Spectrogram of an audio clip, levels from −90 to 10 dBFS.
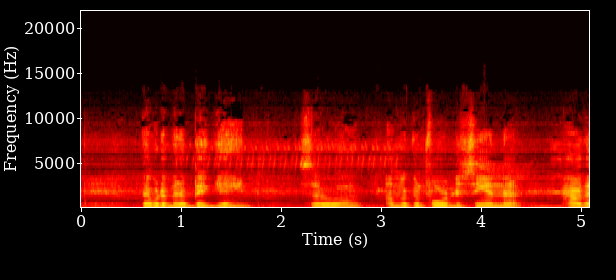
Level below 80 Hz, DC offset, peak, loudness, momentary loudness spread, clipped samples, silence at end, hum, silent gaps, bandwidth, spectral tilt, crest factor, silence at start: -66 dBFS; under 0.1%; -10 dBFS; -28 LUFS; 15 LU; under 0.1%; 0 s; none; none; 13 kHz; -3.5 dB/octave; 18 dB; 0 s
